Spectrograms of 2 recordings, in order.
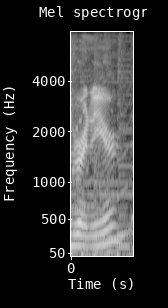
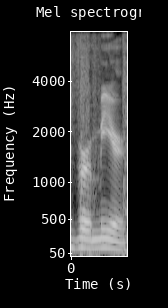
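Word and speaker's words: Vermeer: don't think it's start I don't think it's spelled with an R you fucker God damn it verir wow I I got it wrong both times it's it's Tim's verir sorry it's about um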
